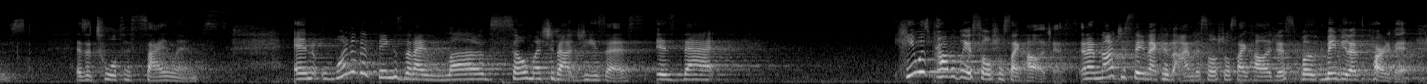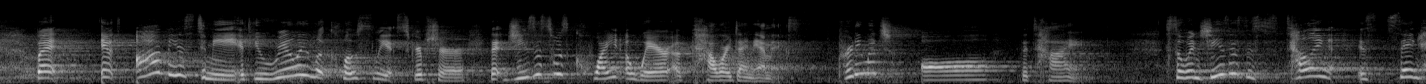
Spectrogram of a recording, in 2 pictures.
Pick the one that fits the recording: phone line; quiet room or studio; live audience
live audience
